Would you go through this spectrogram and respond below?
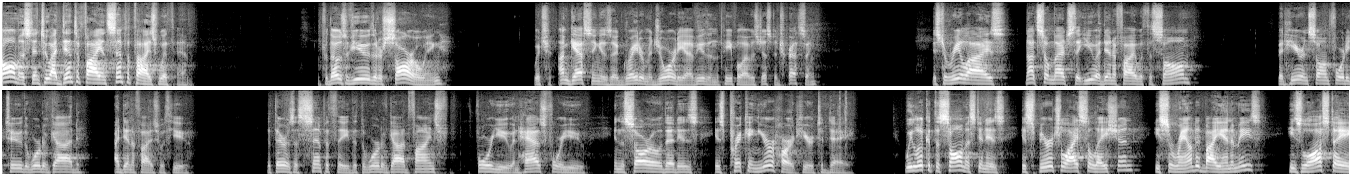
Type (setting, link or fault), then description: setting, large echoing room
